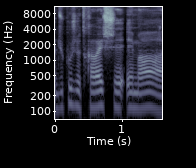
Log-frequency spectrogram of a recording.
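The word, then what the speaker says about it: HEMA: Bah, du coup, je travaille chez Emma à Cap 3000.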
